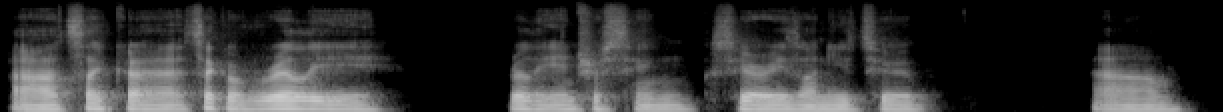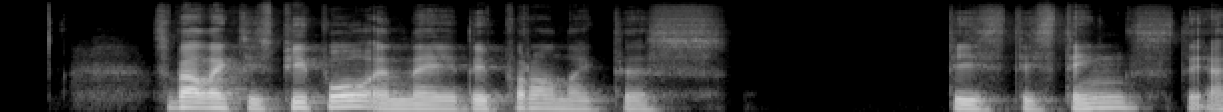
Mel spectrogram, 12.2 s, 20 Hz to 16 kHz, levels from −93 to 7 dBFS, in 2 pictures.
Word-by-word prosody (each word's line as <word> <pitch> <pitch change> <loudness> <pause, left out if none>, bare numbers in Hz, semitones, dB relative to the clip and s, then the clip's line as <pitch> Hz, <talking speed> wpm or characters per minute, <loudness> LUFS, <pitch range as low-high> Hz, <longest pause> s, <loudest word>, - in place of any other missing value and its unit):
Uh, 90 0 +1
it's 90 0 -12
like 115 0 -2
a 95 -3 0
it's 90 0 -10
like - - 0
a 105 - +2
really, 100 -3 +1 0.6
really 100 -4 -1
interesting 90 -2 -7
series 95 -3 -1
on 90 -1 -2
YouTube, 90 0 -5 0.8
um, 90 -1 -6 0.9
it's - - -21
about, 140 0 +8
like, 135 0 +5
these 115 -3 -2
people, 145 +6 +5
and 110 -1 +2
they 110 -1 +2
they 110 +1 +1
put 110 +3 -2
on, 120 -2 0
like, 105 -1 -6
this 100 -4 -9 1.1
these 105 -2 0
these 105 -2 -6
things 130 +3 -2
the - - -5
I - - -2
105 Hz, 150 wpm, -23 LUFS, 90-115 Hz, 1.1 s, about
